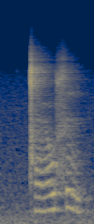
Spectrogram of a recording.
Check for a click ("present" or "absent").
present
